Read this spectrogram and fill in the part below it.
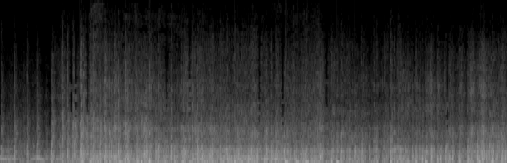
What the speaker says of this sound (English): Certainly an awful lot of automatic weapons fire.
